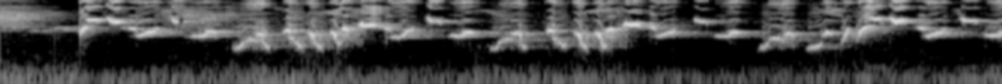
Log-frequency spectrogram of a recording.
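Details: Magpie-robin in the wild giving a varied, energetic song of sweet rising whistles mixed with quick scratchy chirps and rolling notes, starting after a half-second pause and continuing without a break.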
